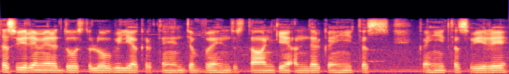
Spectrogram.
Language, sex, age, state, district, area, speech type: Urdu, male, 18-30, Uttar Pradesh, Ghaziabad, urban, spontaneous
